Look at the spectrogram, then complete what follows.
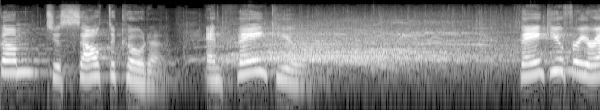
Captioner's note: applause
